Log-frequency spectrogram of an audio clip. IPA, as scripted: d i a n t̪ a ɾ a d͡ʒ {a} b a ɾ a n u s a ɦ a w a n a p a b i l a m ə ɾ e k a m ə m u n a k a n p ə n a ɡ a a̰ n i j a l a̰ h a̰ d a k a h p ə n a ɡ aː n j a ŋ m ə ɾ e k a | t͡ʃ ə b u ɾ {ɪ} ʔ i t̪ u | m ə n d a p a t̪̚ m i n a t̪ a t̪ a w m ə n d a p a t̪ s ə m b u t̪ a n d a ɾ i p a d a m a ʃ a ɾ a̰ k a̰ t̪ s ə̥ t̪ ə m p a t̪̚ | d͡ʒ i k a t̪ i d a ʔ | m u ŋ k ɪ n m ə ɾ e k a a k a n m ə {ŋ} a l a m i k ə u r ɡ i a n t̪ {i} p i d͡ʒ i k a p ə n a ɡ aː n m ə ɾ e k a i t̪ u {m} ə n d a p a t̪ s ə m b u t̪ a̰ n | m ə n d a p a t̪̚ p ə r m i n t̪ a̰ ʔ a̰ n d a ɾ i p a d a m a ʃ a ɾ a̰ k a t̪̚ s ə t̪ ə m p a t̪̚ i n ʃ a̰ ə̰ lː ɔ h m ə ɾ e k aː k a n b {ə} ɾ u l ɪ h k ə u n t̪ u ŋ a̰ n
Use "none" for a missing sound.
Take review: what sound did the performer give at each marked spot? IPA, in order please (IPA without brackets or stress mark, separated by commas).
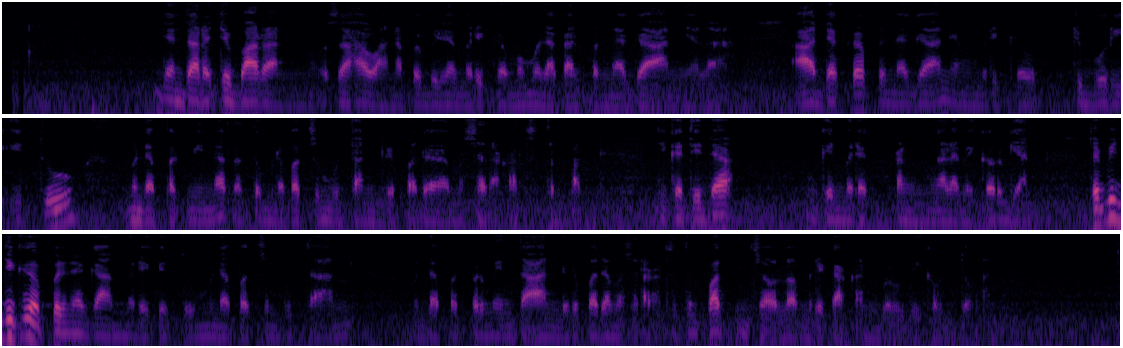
ə, i, ŋ, a, m, ə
